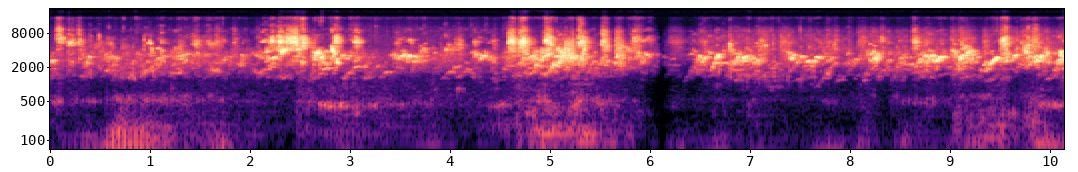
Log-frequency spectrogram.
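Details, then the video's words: Pet budgerigar, happy, pouring out a long rambling warble of buzzy chirps and squeaks in surges, with a short dip in loudness and faint low murmurs underneath. "Happy Budgie Sounds"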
